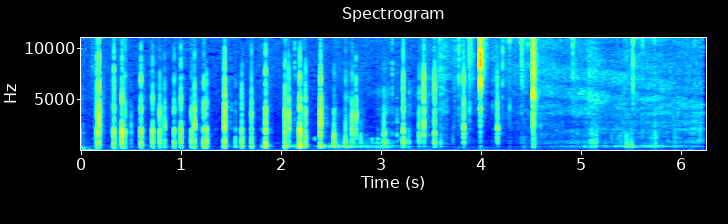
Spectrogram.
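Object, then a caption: Cardboard puzzle box. Long acrylic nails scratch and tap along the top edge of a closed, printed cardboard puzzle box held in hand. Quick, irregular, dry clicks with no ring ride over a faint steady low hum, then thin out into softer scratching for the last couple of seconds.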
